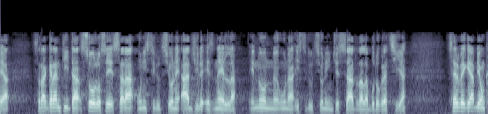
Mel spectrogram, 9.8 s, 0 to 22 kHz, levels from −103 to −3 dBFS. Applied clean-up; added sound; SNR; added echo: none; none; none; none.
